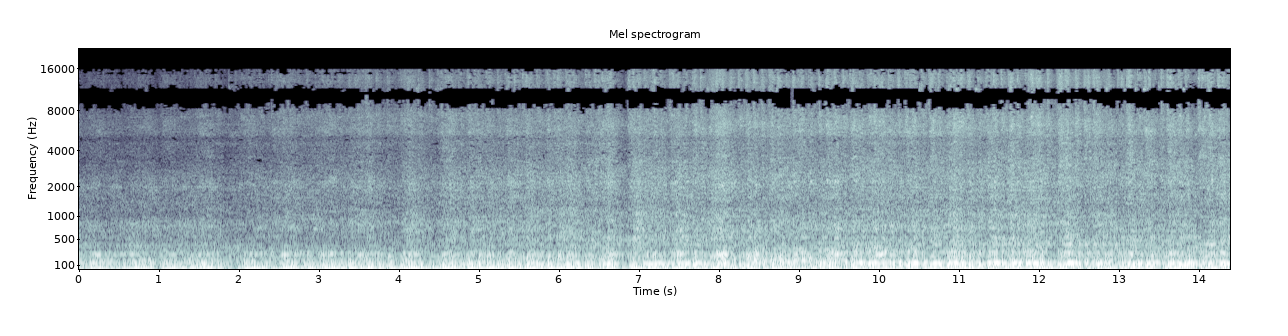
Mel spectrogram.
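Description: Carbureted V8 of a rebuilt 1979 Chevrolet Camaro Z28 running at a steady idle with a deep, low exhaust note, growing louder over the first couple of seconds and then holding steady.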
